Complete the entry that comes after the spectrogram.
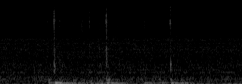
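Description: Computer keyboard keystrokes on a live sports stream, a few scattered taps and clicks, faint and fairly close, over a low background hum with no talk.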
